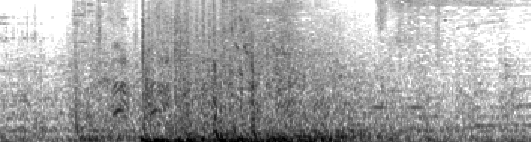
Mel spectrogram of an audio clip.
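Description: A fiery blast roars and booms loudly.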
